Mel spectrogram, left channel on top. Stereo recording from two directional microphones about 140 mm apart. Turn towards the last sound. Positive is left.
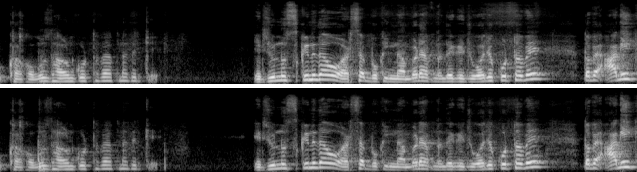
turn(degrees=-10)  # may be behind; listen again after turning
